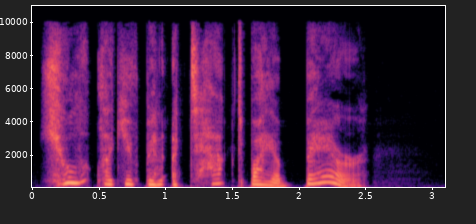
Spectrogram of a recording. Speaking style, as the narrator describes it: she whispered

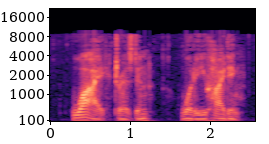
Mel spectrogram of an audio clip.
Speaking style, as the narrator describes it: Murphy said, her voice hard, professional

